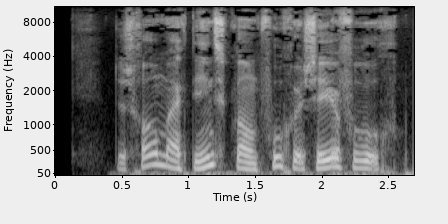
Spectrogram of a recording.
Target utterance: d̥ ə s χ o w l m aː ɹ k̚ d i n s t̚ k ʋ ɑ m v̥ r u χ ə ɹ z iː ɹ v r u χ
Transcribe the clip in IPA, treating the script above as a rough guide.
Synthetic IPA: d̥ ə s χ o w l m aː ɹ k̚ d i n s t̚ k ʋ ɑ m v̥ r u χ ə ɹ z ɪː ɹ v r u χ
